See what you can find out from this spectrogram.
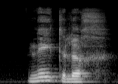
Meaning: tricky, nettlesome
- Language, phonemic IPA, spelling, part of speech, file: Dutch, /ˈneː.tə.ləx/, netelig, adjective, Nl-netelig.ogg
